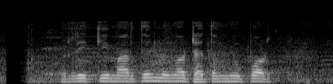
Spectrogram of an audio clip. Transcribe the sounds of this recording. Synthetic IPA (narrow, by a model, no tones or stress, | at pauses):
rikimart̪ɪnluŋɔɖ̥ä̤t̪əŋɲupɔrt̪̚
